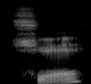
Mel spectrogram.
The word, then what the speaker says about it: 学: 同同 In 学, the S sound is pronounced with the dorsum of the tongue. 学学 Repeat after me.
